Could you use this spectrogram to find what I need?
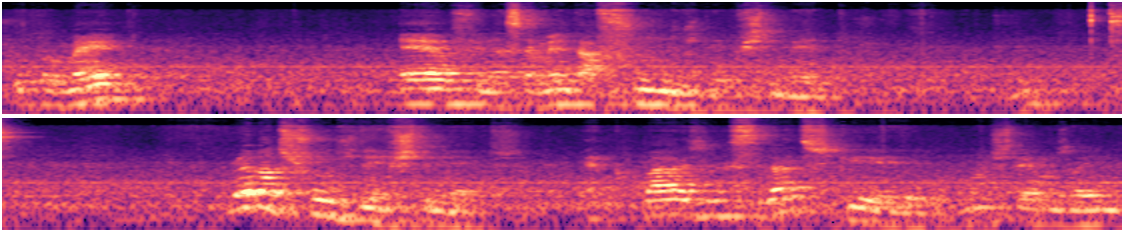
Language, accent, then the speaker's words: Portuguese; Mozambique; Até já estão a invadir o mercado na África Austral, em Moçambique, de onde eu venho.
